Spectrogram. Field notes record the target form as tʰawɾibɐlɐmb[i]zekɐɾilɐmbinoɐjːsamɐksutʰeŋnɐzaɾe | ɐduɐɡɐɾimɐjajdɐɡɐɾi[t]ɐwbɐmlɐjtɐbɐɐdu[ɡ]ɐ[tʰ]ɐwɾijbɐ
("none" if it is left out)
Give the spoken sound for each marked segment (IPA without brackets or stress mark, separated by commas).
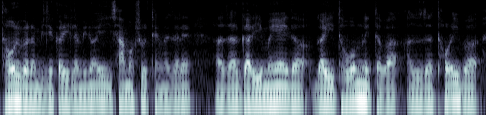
i, tʰ, d, tʰ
